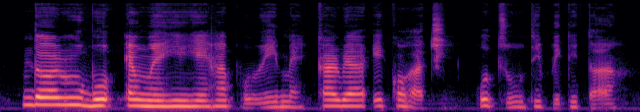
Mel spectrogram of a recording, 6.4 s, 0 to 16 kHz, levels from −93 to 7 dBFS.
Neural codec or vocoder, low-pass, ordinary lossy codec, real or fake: codec, 44.1 kHz, 3.4 kbps, Pupu-Codec; 14.4 kHz; none; fake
